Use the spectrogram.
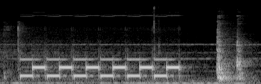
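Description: A defibrillator beeps in a rapid, steady series of short electronic tones for about a second and a half, then a brief, sharp crackling burst follows as the shock is delivered to a woman in cardiac arrest.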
